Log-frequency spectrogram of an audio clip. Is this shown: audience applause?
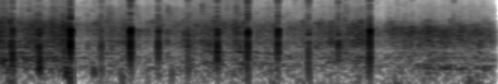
yes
